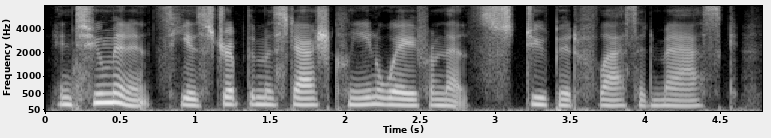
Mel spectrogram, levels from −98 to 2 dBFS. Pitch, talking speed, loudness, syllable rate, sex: 185 Hz, 190 wpm, -17 LUFS, 5.1 syllables/s, female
